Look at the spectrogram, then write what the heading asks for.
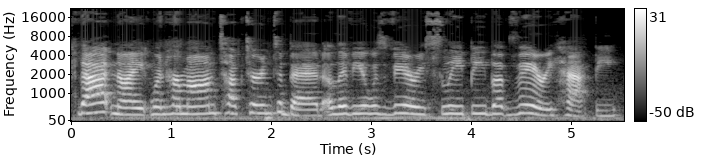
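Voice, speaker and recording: A woman reading a children's story aloud in an expressive narrating style. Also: high voice, moderate pace, a little hiss or hum. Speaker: storybook reader.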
